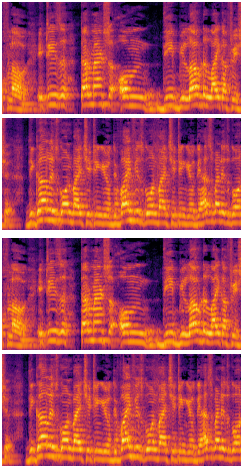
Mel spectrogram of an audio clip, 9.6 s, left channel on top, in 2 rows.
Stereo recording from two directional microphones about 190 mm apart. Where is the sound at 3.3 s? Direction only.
15° left (ahead or behind).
